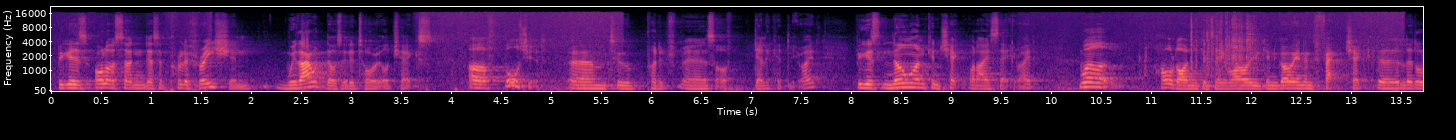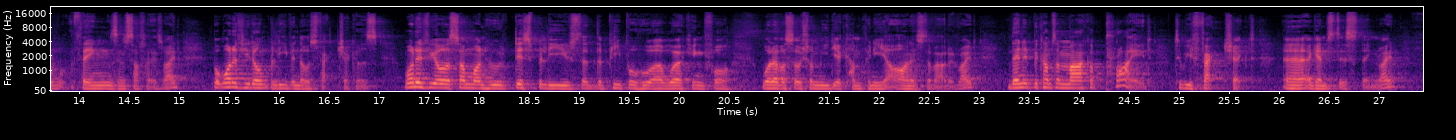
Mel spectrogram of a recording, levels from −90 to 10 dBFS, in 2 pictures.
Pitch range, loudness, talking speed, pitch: 140-170 Hz, -25 LUFS, 225 wpm, 150 Hz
